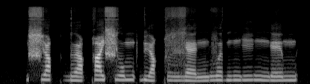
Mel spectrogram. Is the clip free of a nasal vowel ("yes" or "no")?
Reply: yes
